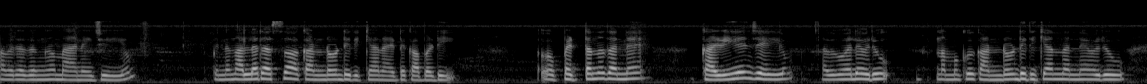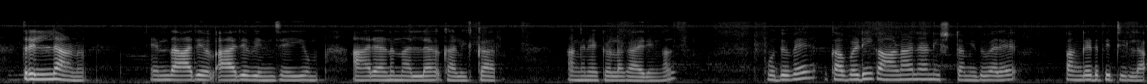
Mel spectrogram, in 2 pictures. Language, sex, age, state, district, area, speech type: Malayalam, female, 18-30, Kerala, Thiruvananthapuram, rural, spontaneous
